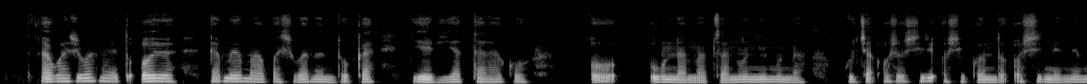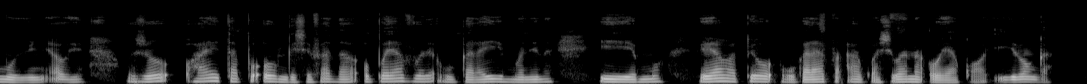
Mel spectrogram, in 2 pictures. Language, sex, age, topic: Oshiwambo, male, 25-35, finance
